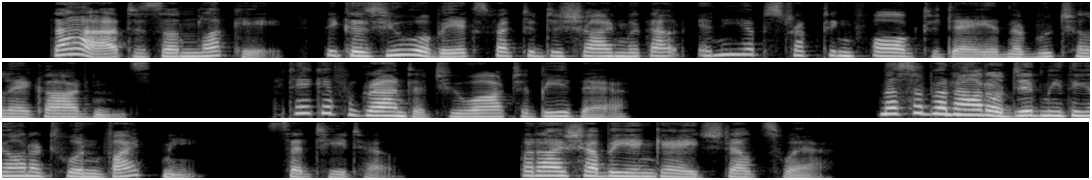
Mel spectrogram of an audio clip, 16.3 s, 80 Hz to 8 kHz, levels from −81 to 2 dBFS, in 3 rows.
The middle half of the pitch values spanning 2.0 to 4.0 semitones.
No: average, 5.0 semitones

